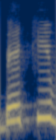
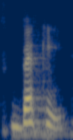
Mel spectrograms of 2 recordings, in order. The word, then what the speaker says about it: Mbeki: Then Thabo Mbeki was sworn in as first deputy president. So Thabo, यहाँ see the name, M is silent here. ठीक है, आपने इसे Mbeki नहीं पढ़ना, it's Becky.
